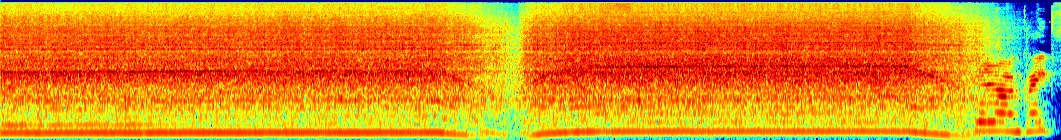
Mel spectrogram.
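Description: A kitchen blender whirs steadily with garlic inside, its motor winding down near the middle before spinning back up to full speed, then slowing again toward the end, loud and close with no talk.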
